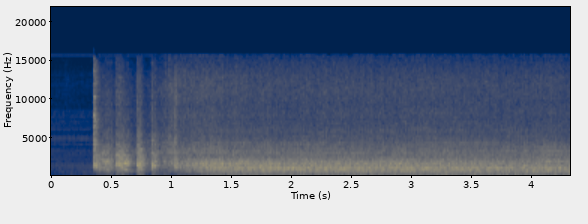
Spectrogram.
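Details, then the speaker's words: Toyota 4Runner V6 started after an engine oil change, oil topped to the full mark: short crank catches quickly, settling into a smooth even idle without rattles or misfires; engine sounds healthy. "put the oil cap and then start the engine start the engine my hands are so dirty let's hear that v6 engine"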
